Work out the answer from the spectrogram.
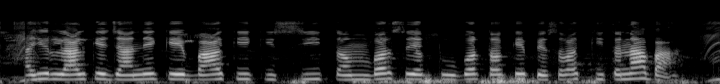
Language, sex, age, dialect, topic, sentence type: Bhojpuri, female, <18, Western, banking, question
